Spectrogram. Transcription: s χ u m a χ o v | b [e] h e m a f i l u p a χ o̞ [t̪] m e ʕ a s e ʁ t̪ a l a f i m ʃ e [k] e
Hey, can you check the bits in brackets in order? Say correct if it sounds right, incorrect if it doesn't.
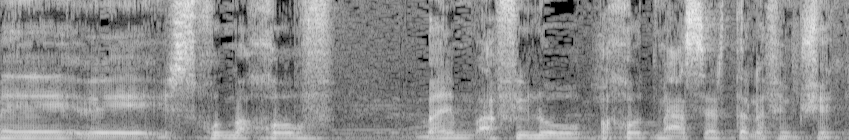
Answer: incorrect: a, correct, correct

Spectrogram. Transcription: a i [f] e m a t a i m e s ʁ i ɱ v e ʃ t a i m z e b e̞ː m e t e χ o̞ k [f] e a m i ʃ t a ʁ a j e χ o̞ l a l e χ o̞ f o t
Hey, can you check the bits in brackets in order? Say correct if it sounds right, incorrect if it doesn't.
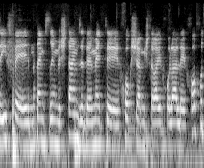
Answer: correct, incorrect: ʃ

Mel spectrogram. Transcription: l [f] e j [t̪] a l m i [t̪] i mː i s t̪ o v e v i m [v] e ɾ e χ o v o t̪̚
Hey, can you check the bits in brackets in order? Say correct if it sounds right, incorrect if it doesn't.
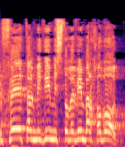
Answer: correct, correct, incorrect: d̪, incorrect: b

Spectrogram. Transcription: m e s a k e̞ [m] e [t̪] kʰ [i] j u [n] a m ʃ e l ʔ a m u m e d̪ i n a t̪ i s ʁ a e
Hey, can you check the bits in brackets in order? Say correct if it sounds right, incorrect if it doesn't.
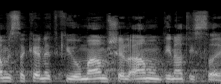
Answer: incorrect: n, correct, correct, incorrect: m

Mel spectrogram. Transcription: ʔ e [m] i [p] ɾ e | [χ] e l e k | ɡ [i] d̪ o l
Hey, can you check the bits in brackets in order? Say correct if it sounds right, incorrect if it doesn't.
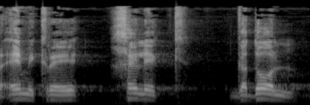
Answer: correct, incorrect: k, correct, incorrect: a

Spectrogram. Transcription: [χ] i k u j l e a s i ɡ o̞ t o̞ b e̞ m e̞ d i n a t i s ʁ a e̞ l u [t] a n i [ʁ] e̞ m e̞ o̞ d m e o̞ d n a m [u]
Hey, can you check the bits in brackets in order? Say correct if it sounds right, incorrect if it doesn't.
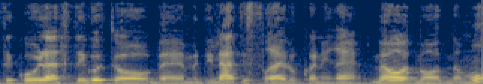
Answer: incorrect: s, incorrect: k, correct, correct

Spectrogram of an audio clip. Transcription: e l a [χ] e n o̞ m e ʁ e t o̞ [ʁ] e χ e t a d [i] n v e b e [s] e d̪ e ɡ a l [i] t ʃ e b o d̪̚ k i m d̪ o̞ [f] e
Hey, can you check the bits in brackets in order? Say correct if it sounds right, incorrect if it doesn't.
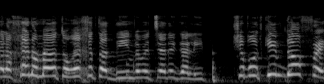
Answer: correct, correct, correct, incorrect: t͡s, correct, correct

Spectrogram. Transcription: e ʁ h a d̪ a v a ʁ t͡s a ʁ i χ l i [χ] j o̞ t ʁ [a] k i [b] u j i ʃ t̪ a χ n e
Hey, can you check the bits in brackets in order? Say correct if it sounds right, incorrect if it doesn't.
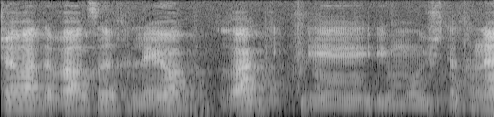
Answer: incorrect: none, correct, incorrect: m

